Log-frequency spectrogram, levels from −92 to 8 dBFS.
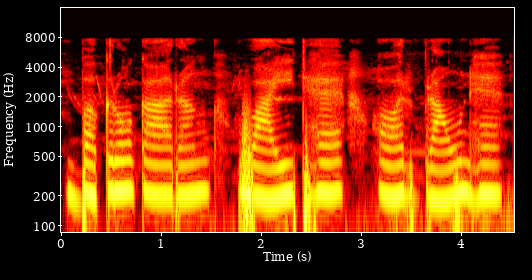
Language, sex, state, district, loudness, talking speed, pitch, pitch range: Hindi, female, Jharkhand, Deoghar, -16 LUFS, 105 wpm, 210 Hz, 200-215 Hz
